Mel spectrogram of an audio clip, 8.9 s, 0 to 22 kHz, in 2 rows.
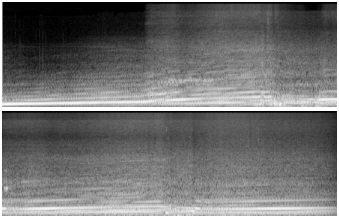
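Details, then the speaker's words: Nissan 370Z VQ V6 with a DIY custom exhaust tip and heat wrap, cold start after sitting about a week and a half: strong exhaust note, high fast idle, then smooth clean revs rising and falling, no knocks or misses. Healthy cold start. "I'm going to bless you guys with a nice VQ cold start."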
